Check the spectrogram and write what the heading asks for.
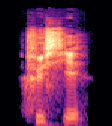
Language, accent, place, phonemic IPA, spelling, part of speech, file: French, France, Lyon, /fy.sje/, fussiez, verb, LL-Q150 (fra)-fussiez.wav
- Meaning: second-person plural imperfect subjunctive of être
